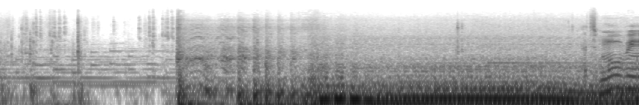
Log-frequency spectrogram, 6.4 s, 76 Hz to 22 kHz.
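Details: C6 Corvette V8 after repair for no oil pressure: short crank, catches and settles into a deep, even idle with no knocking or rattle; about 75 psi oil pressure shown.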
